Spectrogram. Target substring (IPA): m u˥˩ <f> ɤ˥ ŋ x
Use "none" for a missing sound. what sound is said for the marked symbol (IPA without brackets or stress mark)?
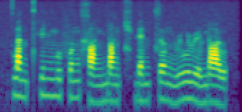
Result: f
